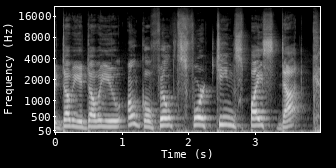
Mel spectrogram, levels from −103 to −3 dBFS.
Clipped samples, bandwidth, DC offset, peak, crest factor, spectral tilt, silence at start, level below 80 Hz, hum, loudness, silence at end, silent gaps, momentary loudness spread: under 0.1%; 17.5 kHz; under 0.1%; -10 dBFS; 16 dB; -4.5 dB/octave; 0 s; -52 dBFS; none; -26 LUFS; 0 s; none; 5 LU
